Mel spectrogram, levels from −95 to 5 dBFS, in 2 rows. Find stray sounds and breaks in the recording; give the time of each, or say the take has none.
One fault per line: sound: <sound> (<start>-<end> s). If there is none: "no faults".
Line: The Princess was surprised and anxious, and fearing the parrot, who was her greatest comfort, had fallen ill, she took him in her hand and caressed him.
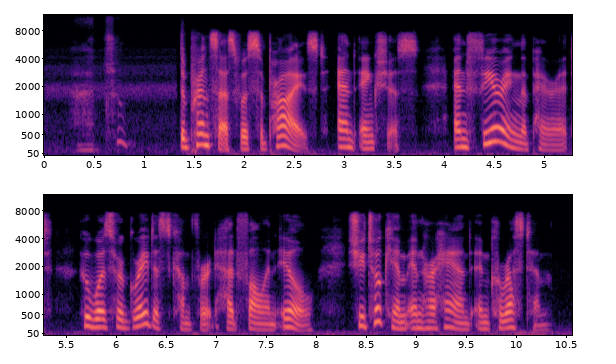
sound: sneeze (0.2-0.9 s)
